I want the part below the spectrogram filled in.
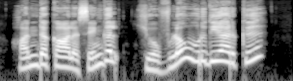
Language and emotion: Tamil, surprised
